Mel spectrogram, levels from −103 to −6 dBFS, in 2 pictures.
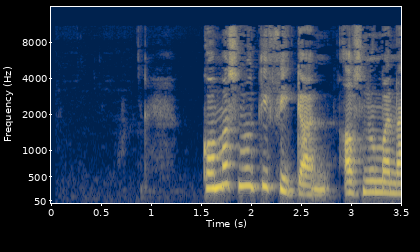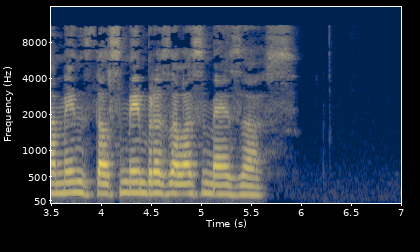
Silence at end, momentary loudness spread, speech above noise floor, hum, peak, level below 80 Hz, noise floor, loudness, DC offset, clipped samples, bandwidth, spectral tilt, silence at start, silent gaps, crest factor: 1.1 s; 9 LU; 56 dB; none; -8 dBFS; -72 dBFS; -80 dBFS; -25 LUFS; under 0.1%; under 0.1%; 11.5 kHz; -4 dB/octave; 1.5 s; none; 18 dB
